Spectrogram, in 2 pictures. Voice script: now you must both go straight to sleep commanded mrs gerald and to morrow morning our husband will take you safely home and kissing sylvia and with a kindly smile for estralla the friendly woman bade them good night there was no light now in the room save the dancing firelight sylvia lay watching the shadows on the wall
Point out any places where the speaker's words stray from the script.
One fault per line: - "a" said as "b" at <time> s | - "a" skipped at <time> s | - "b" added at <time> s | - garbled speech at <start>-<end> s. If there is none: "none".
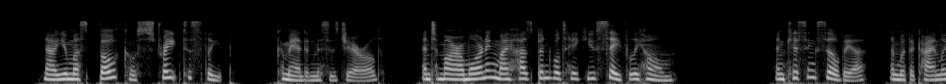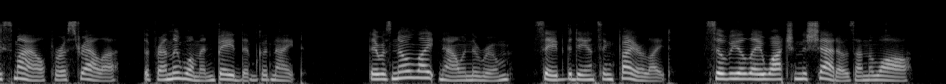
- "our" said as "my" at 5.0 s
